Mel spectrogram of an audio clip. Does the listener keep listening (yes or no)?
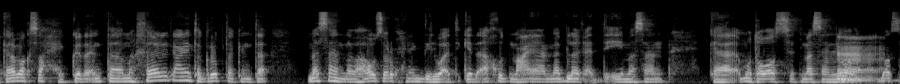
yes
